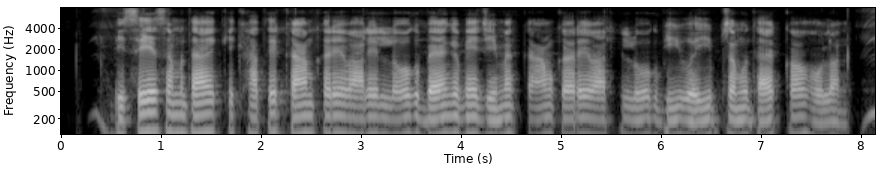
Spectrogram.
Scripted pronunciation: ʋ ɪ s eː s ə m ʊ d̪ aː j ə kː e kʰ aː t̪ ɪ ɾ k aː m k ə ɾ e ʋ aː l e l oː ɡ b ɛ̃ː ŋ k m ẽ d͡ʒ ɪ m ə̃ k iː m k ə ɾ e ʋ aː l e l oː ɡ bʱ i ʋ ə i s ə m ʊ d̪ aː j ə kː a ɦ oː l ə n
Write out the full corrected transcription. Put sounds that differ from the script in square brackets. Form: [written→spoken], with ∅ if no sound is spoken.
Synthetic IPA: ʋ ɪ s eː s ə m ʊ d̪ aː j ə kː e kʰ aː t̪ ɪ ɾ k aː m k ə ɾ e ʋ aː l e l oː ɡ b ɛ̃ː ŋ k m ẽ d͡ʒ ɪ m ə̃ k [iː→aː] m k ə ɾ e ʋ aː l e l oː ɡ bʱ i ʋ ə i s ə m ʊ d̪ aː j ə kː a ɦ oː l ə n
